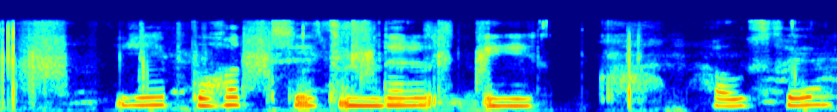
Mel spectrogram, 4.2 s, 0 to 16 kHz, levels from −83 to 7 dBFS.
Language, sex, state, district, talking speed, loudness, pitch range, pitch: Hindi, female, Himachal Pradesh, Shimla, 100 wpm, -19 LUFS, 235-255 Hz, 240 Hz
